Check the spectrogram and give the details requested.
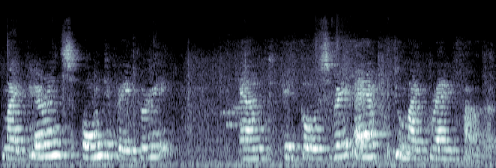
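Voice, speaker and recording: An older woman with a German accent speaks slowly and deliberately, a little higher than most women. She stands well back from the microphone in a very echoey room, with clear background noise underneath. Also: expressive. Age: 80s. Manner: measured, reading from notes with small asides. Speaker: guest speaker. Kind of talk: prepared talk to an audience. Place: public library meeting room. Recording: roomy echo from a distant mic, background noise.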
